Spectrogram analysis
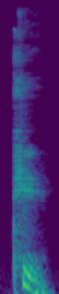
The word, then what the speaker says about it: pu: Okay, so our first group of irregulars, okay, are verbs which are going to end in the sound U, U.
